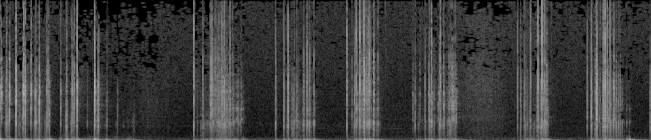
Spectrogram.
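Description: Long acrylic nails of both hands scratch the rounded mesh grille head of a hollow grey metal USB condenser desktop microphone. The result is a series of rough, scraping bursts dominated by a heavy low rumble, with brief bright crackles at the start of each stroke.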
